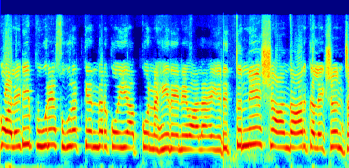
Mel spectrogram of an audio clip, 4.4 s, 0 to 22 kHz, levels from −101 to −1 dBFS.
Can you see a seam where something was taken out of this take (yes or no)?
yes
